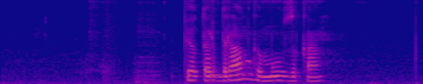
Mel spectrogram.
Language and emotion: Russian, neutral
